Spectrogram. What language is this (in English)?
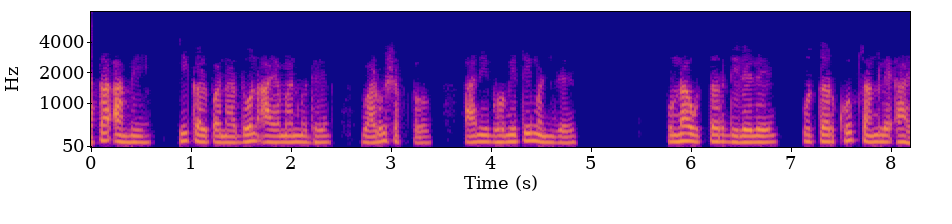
Marathi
